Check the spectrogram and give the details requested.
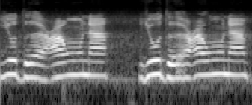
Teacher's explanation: دا ساکن ہے، یہاں پہ ہم نے قلقلہ کیا ہے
